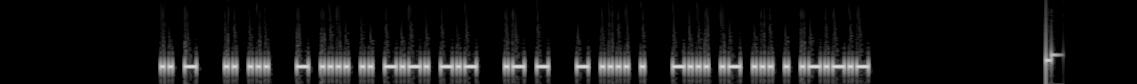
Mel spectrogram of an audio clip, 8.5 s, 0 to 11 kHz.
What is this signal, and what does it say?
Morse code, heard as a keyed tone, about 40 wpm, 700 Hz. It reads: IT IS THICK AT THE BASE.
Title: Sentences from Top 1600 Words 40wpm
